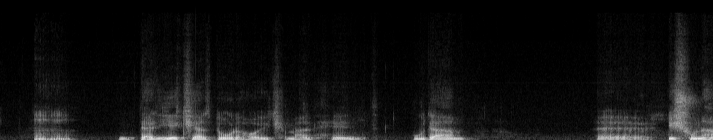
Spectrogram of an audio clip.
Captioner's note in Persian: گلویش را صاف می‌کند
